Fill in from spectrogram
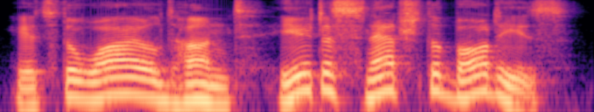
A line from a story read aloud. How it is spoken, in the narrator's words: Ethermel said in a lilting voice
